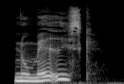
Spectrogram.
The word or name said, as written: nomadisk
